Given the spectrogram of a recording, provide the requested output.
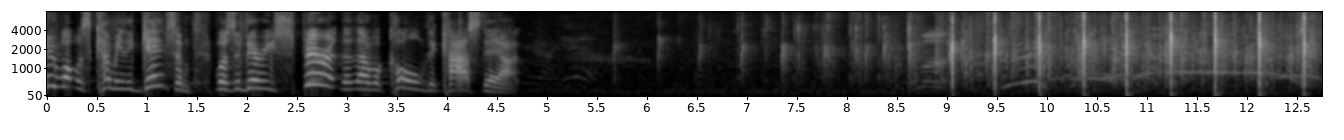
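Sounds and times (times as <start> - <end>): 
speech: 0.2 - 4.8
sparse applause from a small audience: 6.9 - 12.7.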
